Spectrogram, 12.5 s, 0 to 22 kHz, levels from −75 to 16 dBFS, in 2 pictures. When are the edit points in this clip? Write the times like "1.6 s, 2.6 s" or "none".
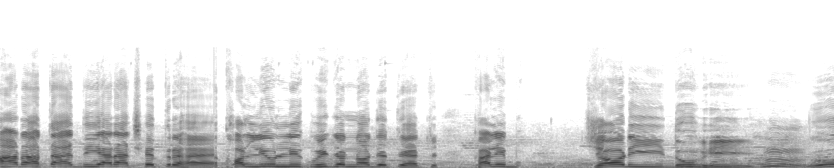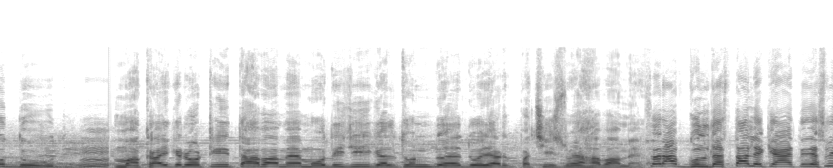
1.7 s, 7.1 s, 11.1 s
